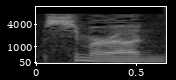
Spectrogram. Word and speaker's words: Cimarron: So next we have Doug from Cimarron, New Mexico. – You pronounce that right.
